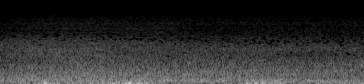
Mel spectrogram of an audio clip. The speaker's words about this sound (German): Das sind die besonderen Pebbles, die in der Dominikanischen Republik rumliegen, die diesen einzigartigen Sound machen. Hört nochmal rein.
